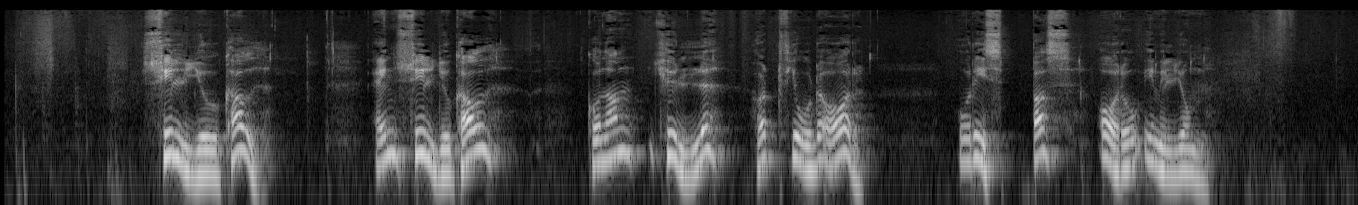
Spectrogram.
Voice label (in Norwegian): syLjukall, Numedalsmål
